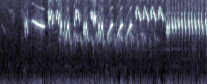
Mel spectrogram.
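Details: Yellow-fronted canary (African Mozambique bird) song, recorded as training audio for cage birds. Rapid varied high song: clear whistled upslurs, chirpy notes, short rising slurs, then a fast even buzzy trill at the end.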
